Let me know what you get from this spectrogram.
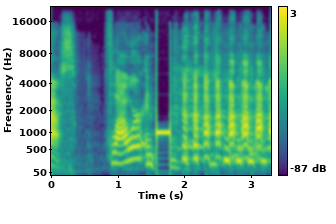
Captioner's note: beep; everyone laughs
